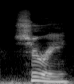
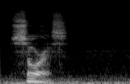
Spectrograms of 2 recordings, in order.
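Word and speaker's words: Souris: Prince Edward Island well sui was nice and yes I was saying it wrong before sui not sorus but after spending a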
